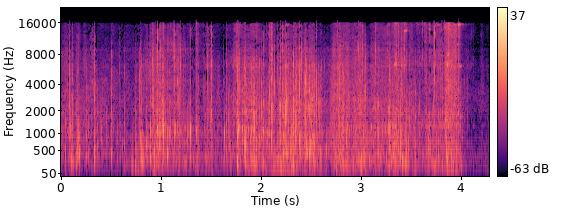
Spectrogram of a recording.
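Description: Packing material crinkling and rustling, dense and irregular with small crackles, as a boxed engine stand and its parts are unpacked; it breaks off abruptly just before the end.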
